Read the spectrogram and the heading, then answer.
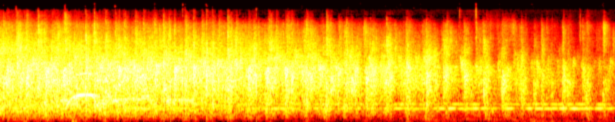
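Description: A large audience applauds, a dense wash of many hands clapping at once, loud and sustained for the whole stretch and thinning slightly toward the end, with no talking.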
